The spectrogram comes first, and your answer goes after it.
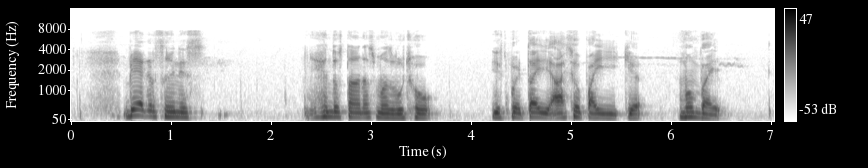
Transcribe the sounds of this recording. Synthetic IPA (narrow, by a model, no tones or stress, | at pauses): beːɐɡɐɾsɨ̃ːnis | ɦɪ̃nd̪ust̪aːnɐsmɐzbut͡ʃʰoː | jispəit̪aiaːsʲoːpaiki | mɐmbɐi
